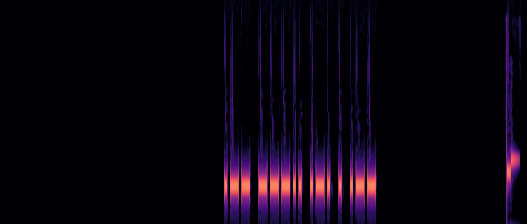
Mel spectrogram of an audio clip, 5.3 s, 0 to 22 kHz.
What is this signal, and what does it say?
Morse code, heard as a keyed tone, about 40 wpm, 700 Hz. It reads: W8REW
